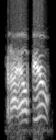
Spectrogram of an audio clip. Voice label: suspicious; XBOX

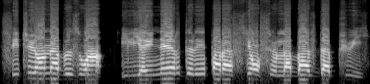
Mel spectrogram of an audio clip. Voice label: LOW HEALTH, french; Battle Engine Aquila; XBOX

